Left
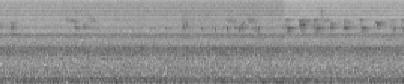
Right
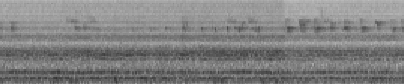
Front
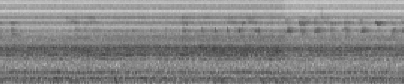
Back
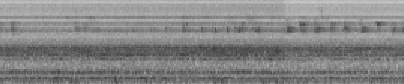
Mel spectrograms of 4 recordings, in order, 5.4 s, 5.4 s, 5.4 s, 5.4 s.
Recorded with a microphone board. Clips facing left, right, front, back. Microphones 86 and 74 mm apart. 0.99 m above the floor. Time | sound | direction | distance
0.0 | an insect | 105° right | ?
